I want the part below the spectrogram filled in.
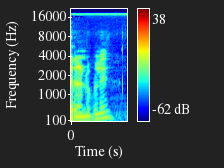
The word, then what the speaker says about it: Grenoble: tengo que saber cómo se pronuncia Grenoble en francés. Grenoble, ¿puede ser? No sé. – Grenoble. – Grenoble.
